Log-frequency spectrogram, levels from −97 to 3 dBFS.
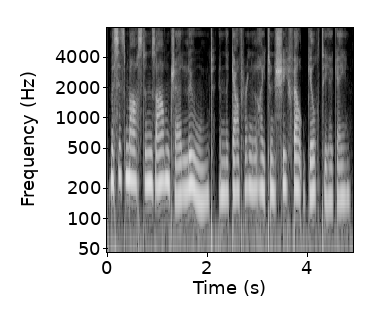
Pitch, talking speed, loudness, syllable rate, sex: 195 Hz, 160 wpm, -19 LUFS, 4.3 syllables/s, female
